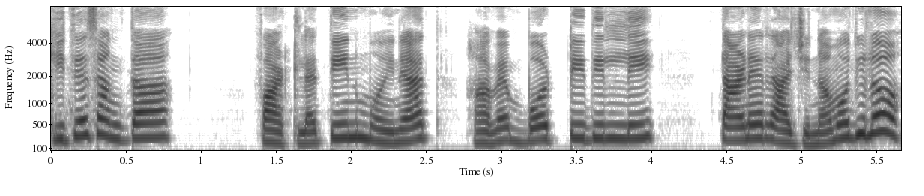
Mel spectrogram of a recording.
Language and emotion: Goan Konkani, surprised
